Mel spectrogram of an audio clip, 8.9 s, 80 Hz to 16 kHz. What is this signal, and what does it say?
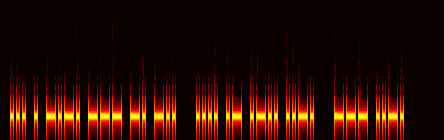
Morse code, heard as a keyed tone, about 20 wpm, 700 Hz. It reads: SECOND HALF OF
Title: Speed-Racing - Sets of 5 Words 17wpm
